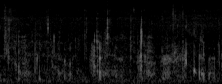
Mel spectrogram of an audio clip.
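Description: A dog chews a treat at a forest campsite: faint, scattered crunches and bites, soft and close, with no talking.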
